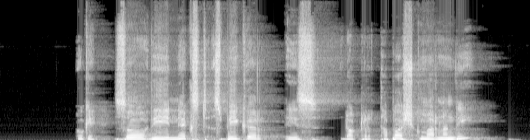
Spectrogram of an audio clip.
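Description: A man speaks into a microphone through loudspeakers in a large hall, announcing.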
